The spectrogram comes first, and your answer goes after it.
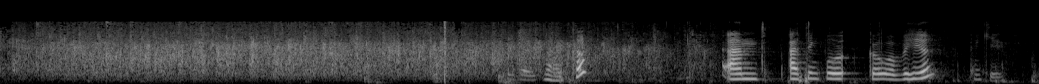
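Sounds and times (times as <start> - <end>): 
audience applause: 0.0 - 7.2
speech: 5.2 - 6.0, 7.3 - 10.2.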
